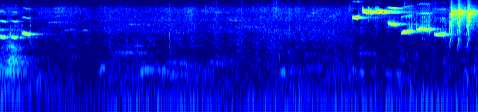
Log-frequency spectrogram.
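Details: After several seconds of quiet low rumble, a bird bursts into morning song for training cage birds: bright high whistles tumbling downward, ending in a buzzy high trill.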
